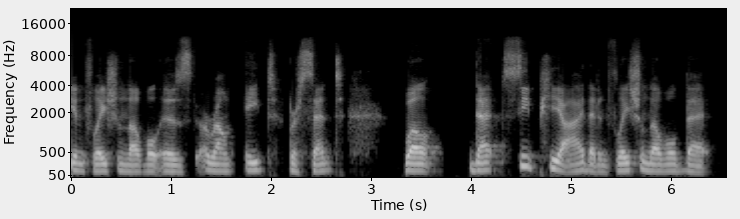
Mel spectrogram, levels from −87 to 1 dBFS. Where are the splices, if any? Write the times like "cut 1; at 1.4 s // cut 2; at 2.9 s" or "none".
cut 1; at 1.2 s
